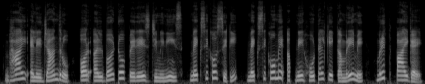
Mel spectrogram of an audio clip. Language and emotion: Hindi, neutral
